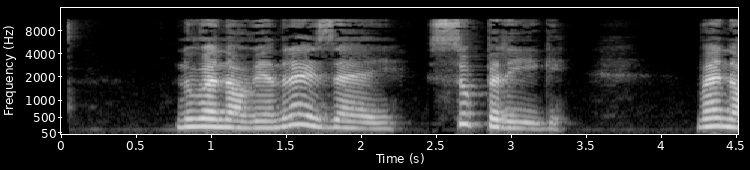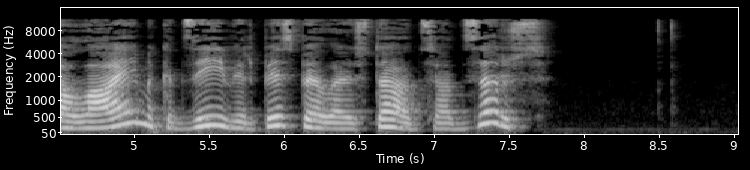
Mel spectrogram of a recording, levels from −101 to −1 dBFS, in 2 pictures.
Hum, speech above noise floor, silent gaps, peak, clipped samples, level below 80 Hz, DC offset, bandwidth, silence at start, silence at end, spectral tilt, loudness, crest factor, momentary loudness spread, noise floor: none; 57 dB; none; -2 dBFS; under 0.1%; -68 dBFS; under 0.1%; 11.5 kHz; 0.75 s; 1.3 s; -3.5 dB/octave; -21 LUFS; 20 dB; 14 LU; -78 dBFS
